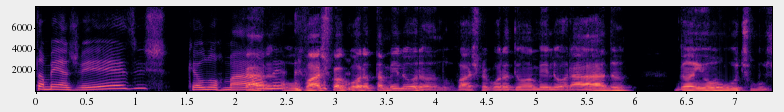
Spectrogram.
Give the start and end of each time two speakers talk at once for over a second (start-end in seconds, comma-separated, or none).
none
